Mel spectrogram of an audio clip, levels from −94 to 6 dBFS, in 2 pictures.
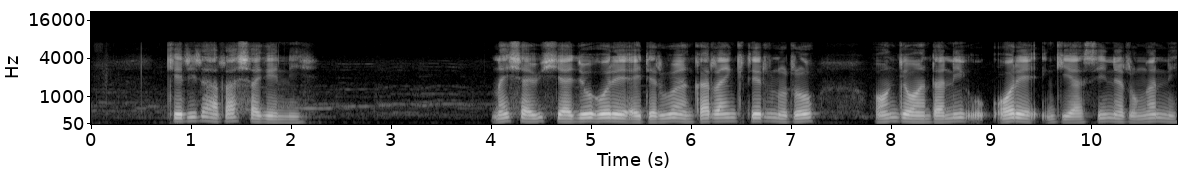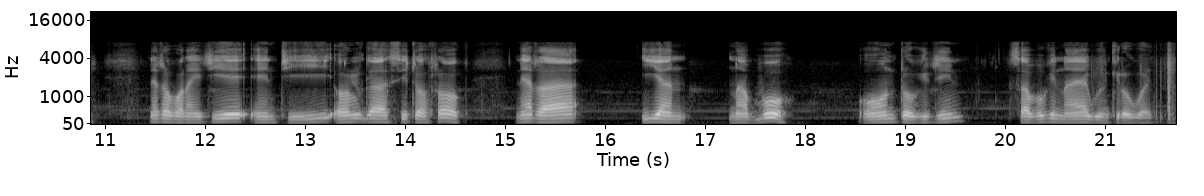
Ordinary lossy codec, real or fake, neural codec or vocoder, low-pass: none; real; none; 7.2 kHz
